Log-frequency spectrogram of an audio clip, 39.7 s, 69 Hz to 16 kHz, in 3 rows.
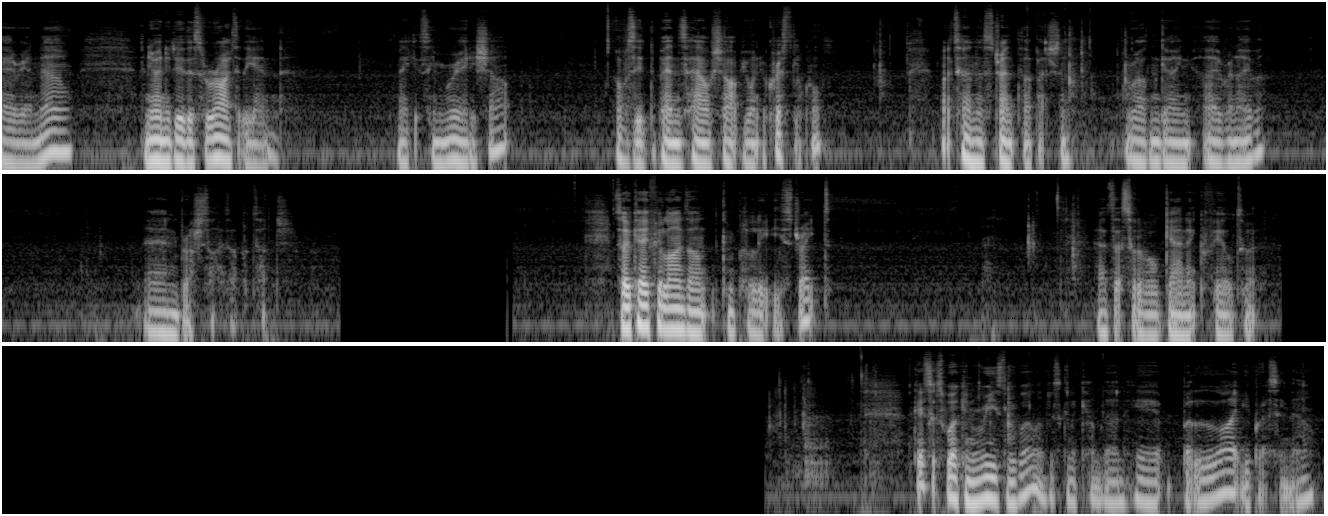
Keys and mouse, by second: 0.8-2.0 middle drag, 2.0-4.7 drag, 4.7-5.3 shift+middle drag, 5.3-8.6 drag, 8.6-9.8 shift+middle drag, 9.8-10.3 drag, 10.3-11.9 shift+middle drag, 11.9-14.9 drag, 15.2 f, 16.3-18.3 drag, 18.3 middle click, 18.4-19.1 drag, 19.1 middle drag, 19.4-19.9 drag, 19.9 shift+middle click, 20.1-20.9 drag, 21.0-22.0 ctrl+middle drag, 22.0-22.8 drag, 23.3 shift+middle drag, 23.5 ctrl+z, 23.6 middle click, 23.9 f, 24.1-25.6 drag, 25.6 middle drag, 25.8-26.7 drag, 26.7 middle drag, 27.0 drag, 27.2 middle drag, 27.5-27.8 drag, 27.8-28.2 middle drag, 28.2-29.5 drag, 29.5 ctrl+z, 29.6 ctrl+z, 29.8-30.7 drag, 30.7 middle drag, 31.0-33.0 drag, 33.0-37.1 ctrl+middle drag, 37.1-39.6 drag, 39.6-39.7 shift+middle drag.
